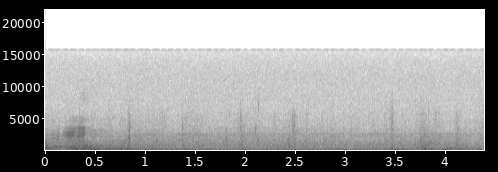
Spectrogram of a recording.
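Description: A short, distant human shout just after the start, then faint scattered clicks and knocks over a steady low hum.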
